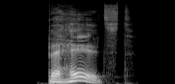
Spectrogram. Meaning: second-person singular present of behalten
- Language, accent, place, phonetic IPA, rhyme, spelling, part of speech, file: German, Germany, Berlin, [bəˈhɛlt͡st], -ɛlt͡st, behältst, verb, De-behältst.ogg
